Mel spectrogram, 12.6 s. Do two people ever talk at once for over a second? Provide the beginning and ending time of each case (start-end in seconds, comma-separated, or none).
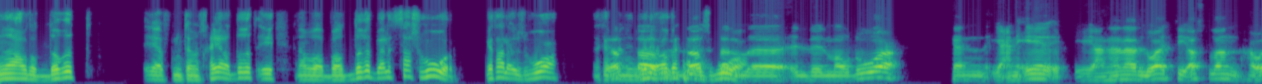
6.0-7.5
